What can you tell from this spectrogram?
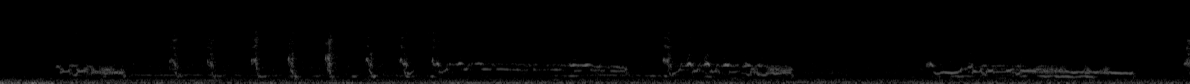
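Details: Three young foxes from one year's litter squabbling and fighting: wavering, nasal whines that hover and bend, broken up by sharp clicking chatter, with a steady low background rumble.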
